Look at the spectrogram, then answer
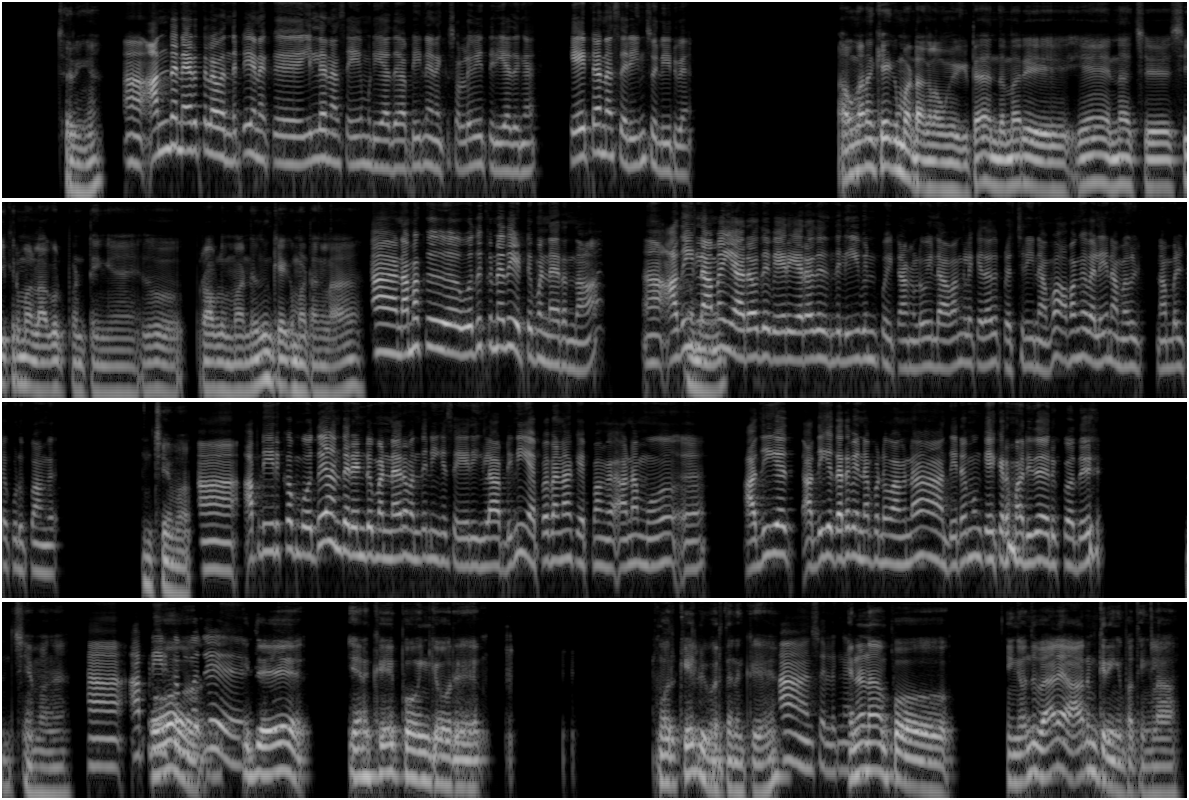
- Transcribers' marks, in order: in English: "லாக்அவுட்"; laughing while speaking: "தினமும் கேக்ற மாதிரி தான் இருக்கும் அது"; drawn out: "ஓ!"; other background noise
- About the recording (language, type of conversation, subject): Tamil, podcast, ‘இல்லை’ சொல்ல சிரமமா? அதை எப்படி கற்றுக் கொண்டாய்?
